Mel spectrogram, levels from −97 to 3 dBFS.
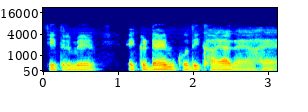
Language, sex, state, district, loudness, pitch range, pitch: Hindi, male, Uttar Pradesh, Hamirpur, -26 LUFS, 120-130 Hz, 125 Hz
